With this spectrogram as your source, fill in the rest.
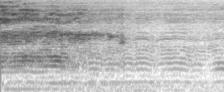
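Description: Two big black flies buzz with a thin, wavering drone that drifts and fades slightly, quiet and close, with no talking.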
